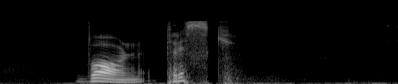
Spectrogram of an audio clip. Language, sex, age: Norwegian, male, 32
